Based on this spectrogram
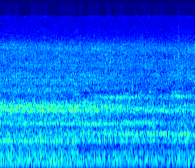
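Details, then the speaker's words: Chevrolet Equinox. Warm idle after a drive, hood up, no leaks: low, even, smooth and quiet hum with steady firing, no knocks, ticks or misses. Normal warm idle. "But she's running good. Smooth and quiet. Plenty of power."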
